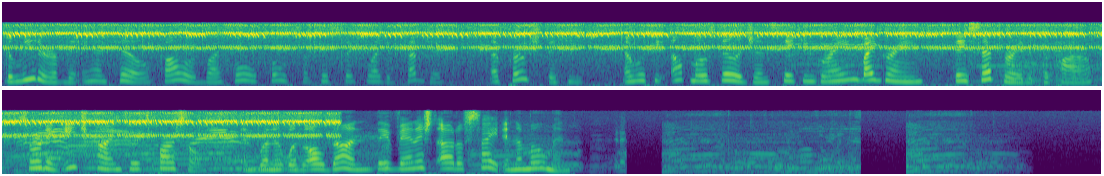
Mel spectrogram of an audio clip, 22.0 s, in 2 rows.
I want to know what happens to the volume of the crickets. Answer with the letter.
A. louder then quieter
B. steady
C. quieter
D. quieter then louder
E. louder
B.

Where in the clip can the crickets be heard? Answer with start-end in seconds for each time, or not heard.
0.0-14.4.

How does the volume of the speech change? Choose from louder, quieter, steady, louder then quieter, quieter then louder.
louder.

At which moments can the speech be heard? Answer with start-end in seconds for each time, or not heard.
0.0-16.7.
